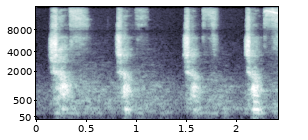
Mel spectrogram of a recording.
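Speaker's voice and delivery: whispered "chuff, chuff" like soft footsteps. A narrator's reading. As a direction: breathe the steps softly. Shoes on path, soft.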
